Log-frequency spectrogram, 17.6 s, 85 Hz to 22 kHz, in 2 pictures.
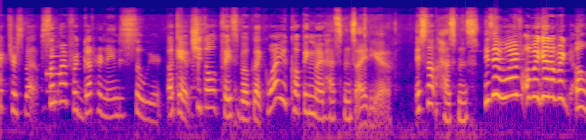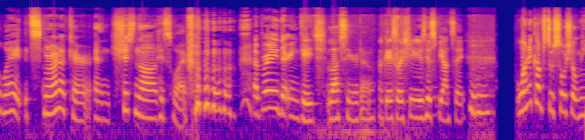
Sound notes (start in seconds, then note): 11.6 laughs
